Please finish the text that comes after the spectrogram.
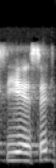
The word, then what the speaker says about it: cache: And then we have a temporary memory which stores all the recently accessed places, which is called the cache memory. Pronounced like CASH, but it's called cache memory for all recently accessed main memory locations.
